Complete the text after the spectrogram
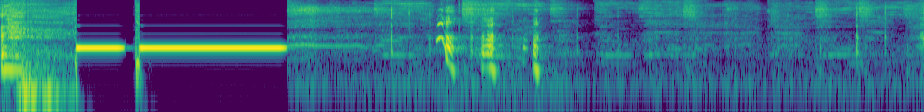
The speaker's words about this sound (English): Oh, there's a lot of beeps in here. No, there's too many beeps for me.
